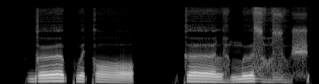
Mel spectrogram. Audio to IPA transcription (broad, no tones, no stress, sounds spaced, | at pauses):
ɡ ɵː ə̯ kʷ e k ɔː | k əː l ə̤ m ɯ z ɔ̤ z ṳ ʃ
